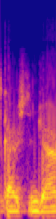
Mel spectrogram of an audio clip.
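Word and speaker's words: Carsten Jahr: Uh my name is Carson Jahr. Can you spell that for us?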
